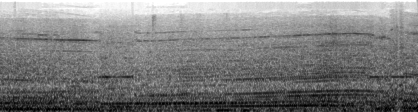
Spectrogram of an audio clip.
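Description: Corvette race cars in a racing video game at the Brno circuit, engines droning loud and steady with shifting pitch as the cars battle closely, no pause across the stretch.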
